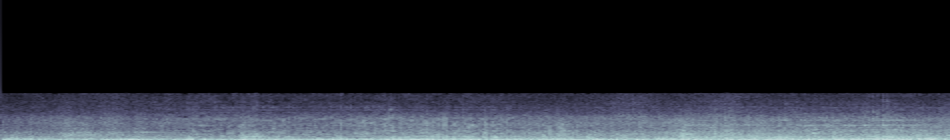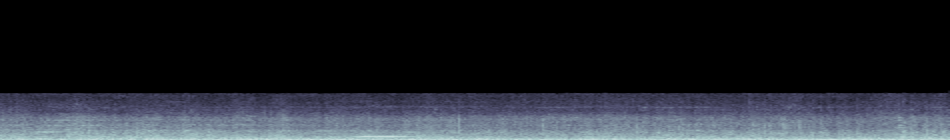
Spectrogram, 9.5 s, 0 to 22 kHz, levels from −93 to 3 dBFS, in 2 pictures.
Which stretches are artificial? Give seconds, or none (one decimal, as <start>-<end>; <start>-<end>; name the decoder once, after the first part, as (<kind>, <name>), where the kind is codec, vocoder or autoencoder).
0.9-2.6 (vocoder, HiFi-GAN)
